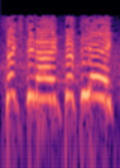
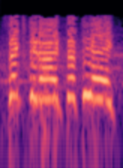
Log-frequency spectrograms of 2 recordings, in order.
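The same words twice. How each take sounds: The two takes are said the same way.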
